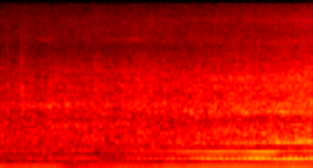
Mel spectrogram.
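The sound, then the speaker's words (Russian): A car drives up, its engine a steady mid-pitched hum and rumble that grows gradually louder toward the end with no sharp changes. “Кажется, это не ваша машина.”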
